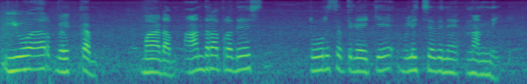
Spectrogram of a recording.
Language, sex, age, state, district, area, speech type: Malayalam, female, 60+, Kerala, Thiruvananthapuram, rural, read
